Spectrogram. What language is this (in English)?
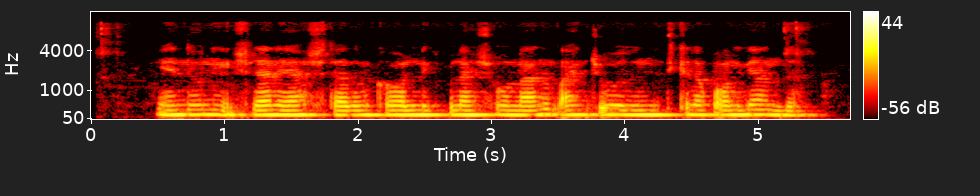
Uzbek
